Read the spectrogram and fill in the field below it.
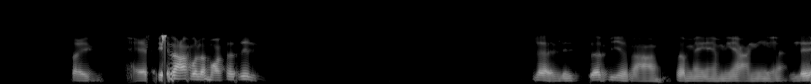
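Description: A speech clip carried through the Codec 2 vocoder at 3.2 kbit/s. Heavy damage throughout: a buzzy, robotic synthetic voice rebuilt from pitch, voicing and envelope parameters. From 1.47 to 1.69 s, bit errors on digital voice radio scramble about ten frames. Pitch, level and tone jump into warbling gibberish, which fits an error rate of several percent.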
